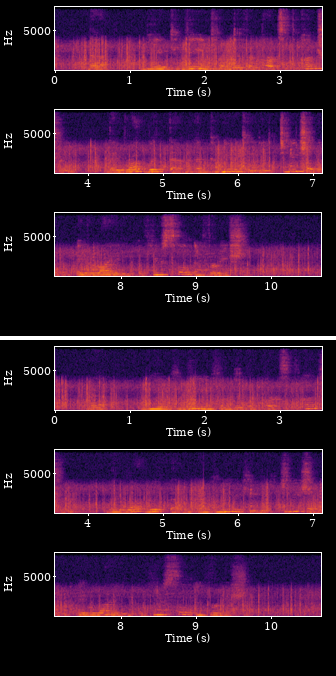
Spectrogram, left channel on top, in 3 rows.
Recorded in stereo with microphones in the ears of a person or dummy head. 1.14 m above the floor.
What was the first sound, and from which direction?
A woman speaking, 75° left (ahead or behind).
